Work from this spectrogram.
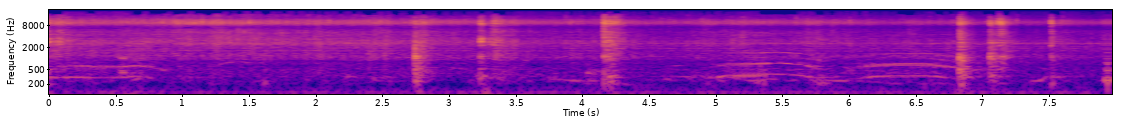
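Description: Corned beef stirred and fried in a pan: a steady sizzle fills the clip, broken by a few sharp clinks and scrapes of the utensil against the pan.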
